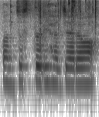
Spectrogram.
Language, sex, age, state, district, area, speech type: Odia, female, 18-30, Odisha, Ganjam, urban, spontaneous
